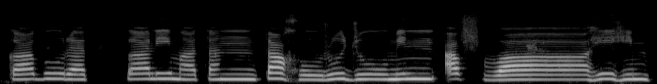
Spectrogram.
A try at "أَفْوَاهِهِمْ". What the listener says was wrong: افواہہم. آپ نا مد کو یا تو بہت سٹریچ کر جاتی ہیں یا بالکل ہی نہیں کرتی.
